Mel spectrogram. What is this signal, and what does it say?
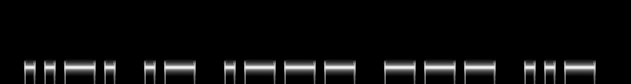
Morse code, heard as a keyed tone, about 12 wpm, 800 Hz. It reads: FAJOU
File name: Morse / ltr-12wpm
